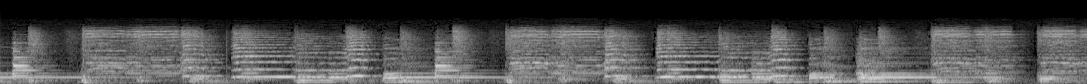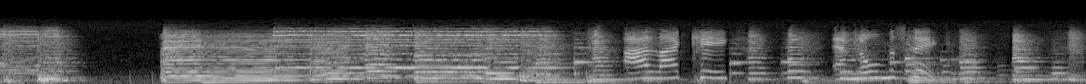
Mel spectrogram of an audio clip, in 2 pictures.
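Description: A big band swing number with a woman singing over full horns and a steady rhythm section, loud and lively throughout, with a brief near-silent break partway through.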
